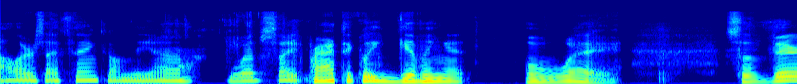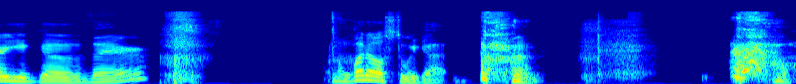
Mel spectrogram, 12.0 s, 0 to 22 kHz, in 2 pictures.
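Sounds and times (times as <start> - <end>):
speech: 0.0 - 4.7, 5.4 - 7.5, 8.4 - 10.5, 11.5 - 11.9
man coughing in short harsh bursts: 9.6 - 10.1, 11.4 - 11.9.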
